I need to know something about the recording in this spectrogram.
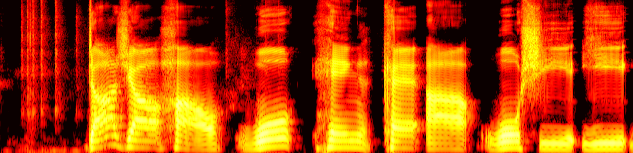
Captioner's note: speaks foreign language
